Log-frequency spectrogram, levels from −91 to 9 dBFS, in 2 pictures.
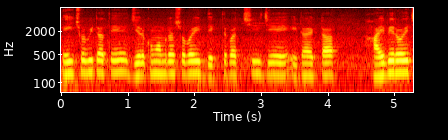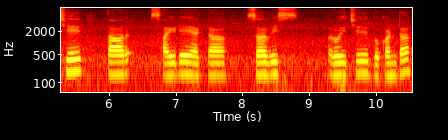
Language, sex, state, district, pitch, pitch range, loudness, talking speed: Bengali, male, West Bengal, Kolkata, 165 Hz, 155-175 Hz, -18 LUFS, 110 wpm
